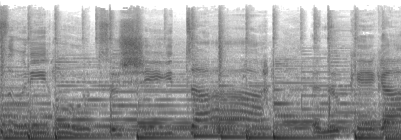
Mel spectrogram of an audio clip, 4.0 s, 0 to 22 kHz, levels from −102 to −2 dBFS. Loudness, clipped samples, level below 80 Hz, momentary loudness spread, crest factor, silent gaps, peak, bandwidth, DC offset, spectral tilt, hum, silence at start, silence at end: -27 LUFS; under 0.1%; -34 dBFS; 4 LU; 12 dB; none; -14 dBFS; 18 kHz; under 0.1%; -5.5 dB/octave; none; 0 s; 0 s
